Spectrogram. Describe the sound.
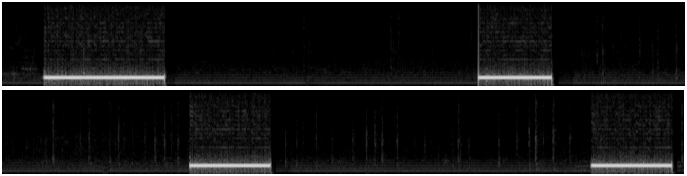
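Telephone ringback tone plays while a call to Hospital São Luiz, Unidade Jabaquara, is transferred. Four steady, loud tone bursts of a second or more each are separated by roughly four-second gaps, with a faint low hum in between.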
